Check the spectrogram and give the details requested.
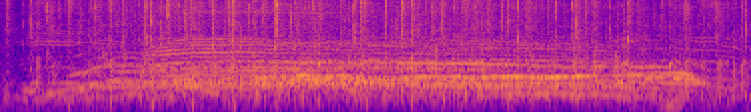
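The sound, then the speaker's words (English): A lively audience erupts in sustained cheering and shouting, with high children's voices and scattered clapping, holding steady for several seconds before tapering off, voting for an entry called Upside Down Dead Cat as the contest winner. “Who is the winner? Show your applause for Upside Down Dead Cat.”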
